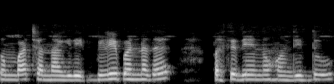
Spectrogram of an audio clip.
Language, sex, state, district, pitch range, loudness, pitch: Kannada, female, Karnataka, Dharwad, 210-235 Hz, -16 LUFS, 225 Hz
